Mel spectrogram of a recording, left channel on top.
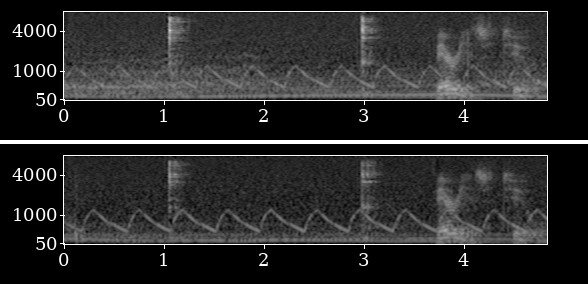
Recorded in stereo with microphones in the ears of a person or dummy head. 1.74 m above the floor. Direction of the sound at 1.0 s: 25° left (ahead or behind).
